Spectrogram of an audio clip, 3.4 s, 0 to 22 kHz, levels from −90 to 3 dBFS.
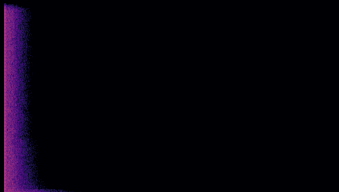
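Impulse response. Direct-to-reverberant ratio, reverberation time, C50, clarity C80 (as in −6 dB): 0.0 dB, 0.65 s, 6.5 dB, 10.0 dB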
